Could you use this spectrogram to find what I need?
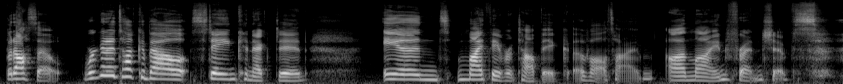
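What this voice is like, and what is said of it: Stuffy, congested voice. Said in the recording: “I sound a little stuffy. I am sick”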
